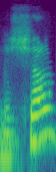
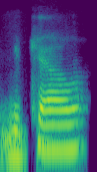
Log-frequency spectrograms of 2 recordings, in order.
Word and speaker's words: Michelle: And Michelle here is like Michelle Obama, as in the past president of the United States, Obama, his wife, Michelle Obama. So that is the most popular pronunciation for the word Michelle. Okay? But other persons might pronounce it different. They might say Mikel, Mikeli, different pronunciation, guys.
